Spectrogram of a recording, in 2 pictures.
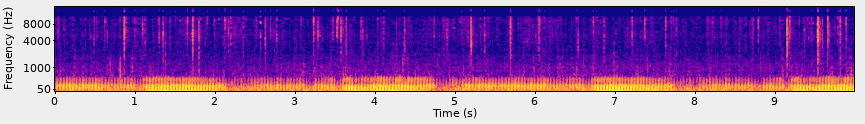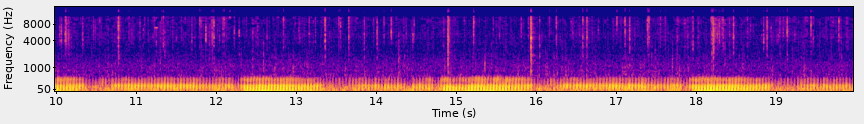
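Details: Cat drifting into slumber in front of a crackling fireplace, giving a continuous low purr that rises and falls in regular breathing cycles about every one to two seconds; frequent faint fire crackles throughout.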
